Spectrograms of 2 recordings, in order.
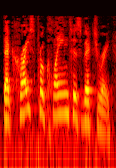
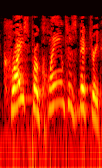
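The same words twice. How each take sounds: First: Slow, each word weighted; slow emphatic point. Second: Slow, louder, stress on Christ; louder emphatic repeat. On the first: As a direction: lay the sermon point down slowly. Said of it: "I want you to see the second point". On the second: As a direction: drive it home, louder the second time. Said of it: "and here it is". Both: Shown as a demonstration.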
